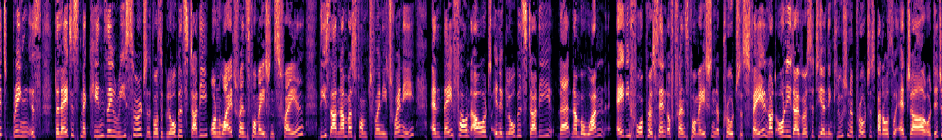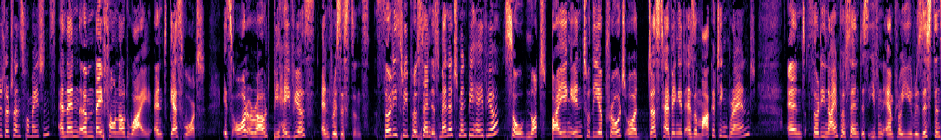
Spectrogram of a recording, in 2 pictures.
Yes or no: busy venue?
yes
